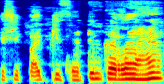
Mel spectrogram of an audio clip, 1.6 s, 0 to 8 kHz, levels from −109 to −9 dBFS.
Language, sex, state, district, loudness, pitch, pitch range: Hindi, male, Uttar Pradesh, Deoria, -17 LUFS, 175 Hz, 150-190 Hz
